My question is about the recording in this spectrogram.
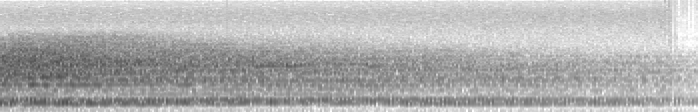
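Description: Intro logo sound effect: a gong-like ringing chord of several steady tones, brightest at the start, slowly dying away.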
